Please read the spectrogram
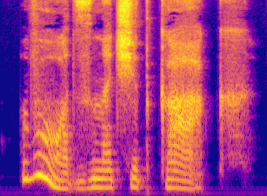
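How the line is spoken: Hissed. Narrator (Russian): прошипела Нага

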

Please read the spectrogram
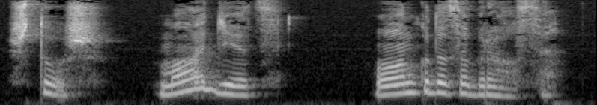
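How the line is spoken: Dry, uncertain mutter. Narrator (Russian): сухо пробормотал Огнезвезд, не зная, стоит ли ему сердиться на своего оруженосца

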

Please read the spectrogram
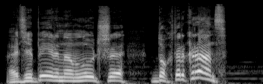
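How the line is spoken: Terrified yell. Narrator (Russian): в ужасе заорал кто-то

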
